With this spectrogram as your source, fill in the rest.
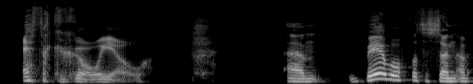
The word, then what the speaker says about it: Ecgtheow: Right, before I say it, it's spelled ECGTHEOW. Ethegeo.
